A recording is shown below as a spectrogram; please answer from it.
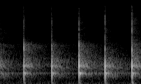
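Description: A plastic bottle of Createx 4030 Balancing Clear, about two-thirds full of clear coat that has hardened solid, is tapped. Five short, dry knocks ring near 520 Hz and die away almost at once. The paint inside is set hard as a rock and does not move.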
